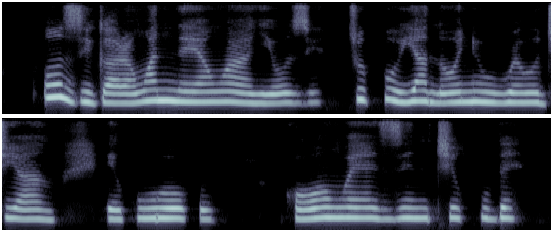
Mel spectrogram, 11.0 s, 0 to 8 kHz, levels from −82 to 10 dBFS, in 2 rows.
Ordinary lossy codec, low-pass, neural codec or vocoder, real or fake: none; 7.2 kHz; codec, 24 kHz, 0.9 kbps, DualCodec; fake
